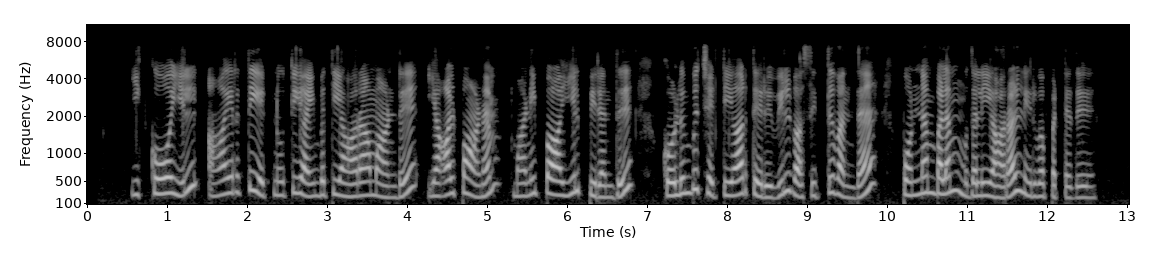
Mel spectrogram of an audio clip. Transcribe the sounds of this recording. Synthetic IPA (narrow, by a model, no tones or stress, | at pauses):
ɪkːoːjɪlaːjɪɾɐt̪ːɯɛʈːɯnuːt̪ːiɐɪmbɐt̪ːiaːɾaːmaːɳɖɯjaːɭpaːɳɐmːɐnɪpːaːjɪlpɪɾɐnd̪ɯ | kɔɭɯmbɯt͡ʃːɛʈːɪjaːɾt̪ɛɾɯʋɪlʋɐsɪt̪ːɯʋɐnd̪ɐ | pɔɳːɐmbɐɭɐmːʊðɐlɪjaːɾaːlnɪɾɯʋɐpːɐʈːɐðɯ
